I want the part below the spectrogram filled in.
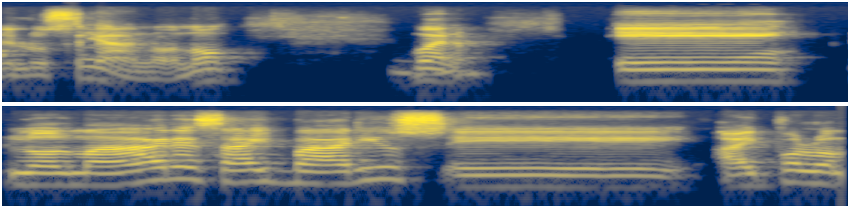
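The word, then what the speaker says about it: Maar: Sí, los mahares, que es una palabra, mahar se escribe con doble A para que no confunda el público. Con doble A es un término alemán que significa lago volcánico, con doble A, o sea, mahar.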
